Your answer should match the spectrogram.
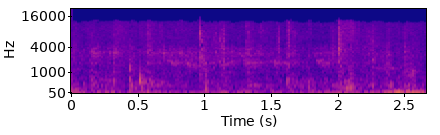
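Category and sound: impact, footsteps walking up stairs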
